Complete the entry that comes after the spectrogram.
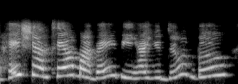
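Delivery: high singsong welcome; excited greeting. Real, not acted. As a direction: gush over a viewer arriving. Greeting viewers joining live.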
